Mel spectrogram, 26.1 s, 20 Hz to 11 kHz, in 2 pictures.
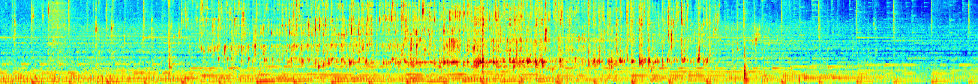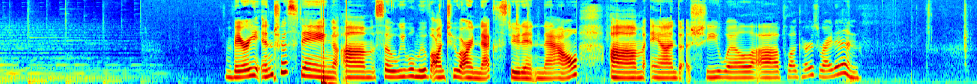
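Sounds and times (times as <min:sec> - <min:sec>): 
filtered water pouring from a filter container tap into a cup: 0:00.6 - 0:10.2
speech: 0:16.2 - 0:24.6.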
